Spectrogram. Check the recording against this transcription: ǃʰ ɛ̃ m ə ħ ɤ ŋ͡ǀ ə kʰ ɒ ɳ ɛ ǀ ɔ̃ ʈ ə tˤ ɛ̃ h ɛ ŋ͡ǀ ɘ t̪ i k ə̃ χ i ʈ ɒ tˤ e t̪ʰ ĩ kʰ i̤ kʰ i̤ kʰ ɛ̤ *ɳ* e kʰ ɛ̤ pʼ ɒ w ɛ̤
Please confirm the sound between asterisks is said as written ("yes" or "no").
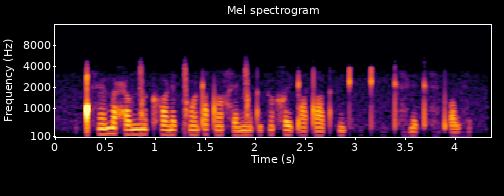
yes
